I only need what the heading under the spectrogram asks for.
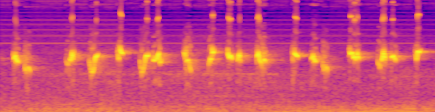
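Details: Sooty-headed bulbul, first-place open-class champion, in energetic 'gacor' singing: quick irregular bubbling whistles, paired and single, bright and ringing, with slight dips in pitch.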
